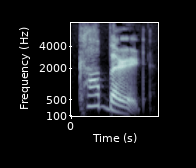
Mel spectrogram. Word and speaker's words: cupboard: Cupboard。 cupboard，c u p，cup，p 在这里是不发音的，cupboard，cupboard，碗柜、碗橱的意思。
